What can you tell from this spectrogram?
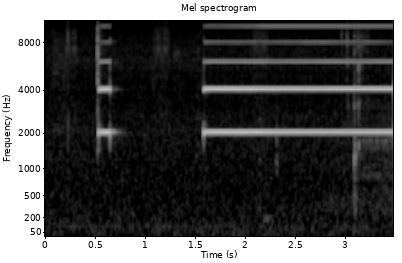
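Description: A short high beep, then after a pause a steady clean high tone that holds; the meter's continuity buzzer is sounding normally.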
